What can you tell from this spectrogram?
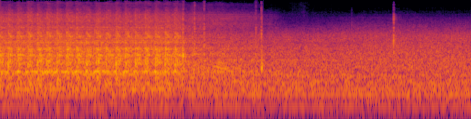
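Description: Starter cranking the Dodge Dakota's engine in an even, pulsing rhythm for about two seconds, then stopping without the engine catching. The injectors are getting no fuel signal through the wiring left from an LPG conversion, so the engine cranks but will not start. A faint click or two follows.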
